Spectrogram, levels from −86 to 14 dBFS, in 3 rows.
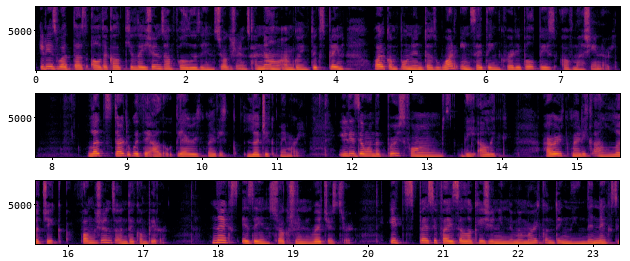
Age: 10-29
